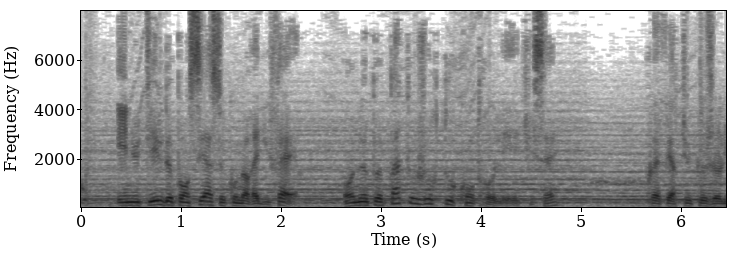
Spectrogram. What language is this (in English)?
French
